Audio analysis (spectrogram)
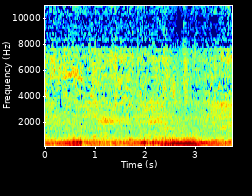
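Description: Pigeons coo close by, one soft rolling coo early and a longer, louder one later, with no voices.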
